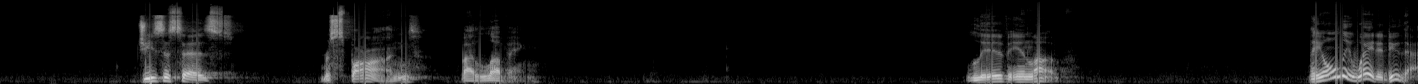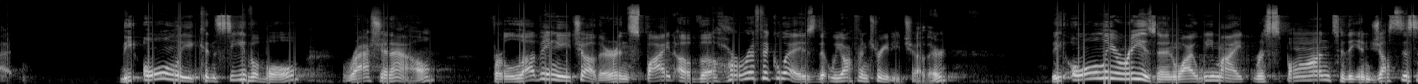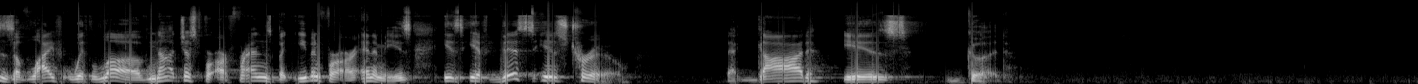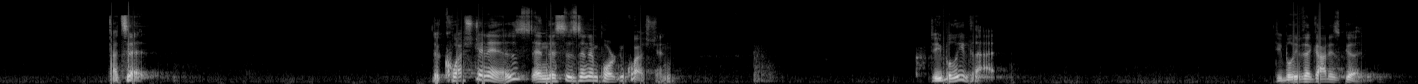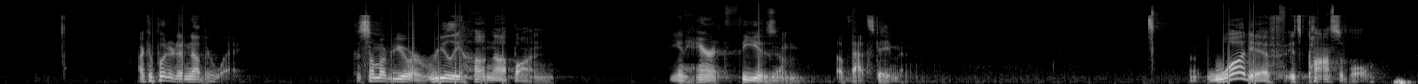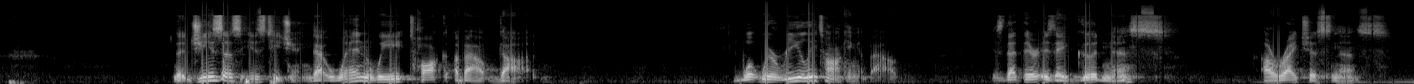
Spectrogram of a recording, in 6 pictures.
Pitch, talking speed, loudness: 150 Hz, 95 wpm, -21 LUFS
